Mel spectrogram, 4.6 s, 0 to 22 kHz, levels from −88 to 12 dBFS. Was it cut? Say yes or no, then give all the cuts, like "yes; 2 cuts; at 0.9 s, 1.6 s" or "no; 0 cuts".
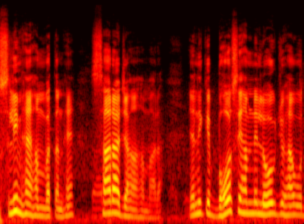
no; 0 cuts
